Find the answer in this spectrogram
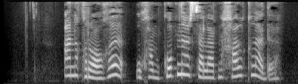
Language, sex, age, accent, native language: Uzbek, female, 18-24, Buxoro, Uzbek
